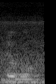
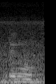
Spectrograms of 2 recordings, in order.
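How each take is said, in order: The two takes are said the same way.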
